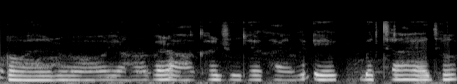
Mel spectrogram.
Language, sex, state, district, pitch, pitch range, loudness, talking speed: Hindi, female, Delhi, New Delhi, 210 Hz, 205-220 Hz, -17 LUFS, 120 wpm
